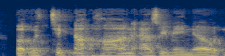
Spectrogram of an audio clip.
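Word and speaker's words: Thích Nhất Hạnh: Vietnamese names but with tick not Han as we may know notice the H is silent after the T so both of these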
